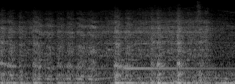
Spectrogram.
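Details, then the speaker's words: 2007 Chevy Tahoe 5.3 V8, 310,000 miles, P0300 after parts replaced: rough uneven running with irregular stumbles and knocks, near stalling; engine misfire on cylinders 7 and 5. "so unfortunately our misfire has what in the world why is it still doing that so unfortunately our misfire has moved to five"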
